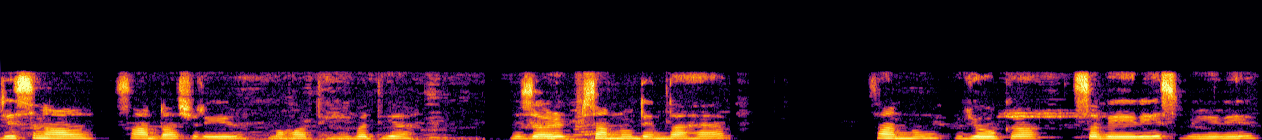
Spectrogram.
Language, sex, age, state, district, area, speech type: Punjabi, female, 30-45, Punjab, Ludhiana, urban, spontaneous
